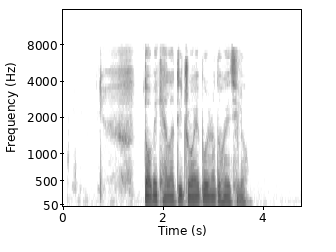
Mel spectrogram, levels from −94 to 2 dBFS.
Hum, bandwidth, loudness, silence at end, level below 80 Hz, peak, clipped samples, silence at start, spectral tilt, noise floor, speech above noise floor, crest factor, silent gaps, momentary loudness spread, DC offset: none; 8 kHz; -36 LUFS; 1.1 s; -62 dBFS; -18 dBFS; under 0.1%; 0.75 s; -6 dB/octave; -89 dBFS; 54 dB; 22 dB; none; 22 LU; under 0.1%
